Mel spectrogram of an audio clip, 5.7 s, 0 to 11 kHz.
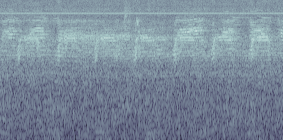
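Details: Robust cicada (minminzemi) singing on 24 July 2016: a steady shrill, high-pitched buzz pulsing in rhythmic bursts about every two-thirds of a second, with a faint constant hiss underneath.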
